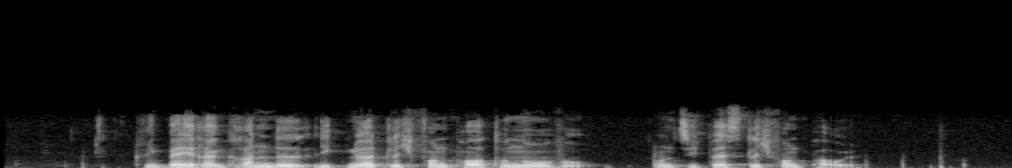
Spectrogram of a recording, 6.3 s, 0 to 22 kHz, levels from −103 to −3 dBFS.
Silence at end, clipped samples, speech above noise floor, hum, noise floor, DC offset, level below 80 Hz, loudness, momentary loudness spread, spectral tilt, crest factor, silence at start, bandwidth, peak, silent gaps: 1 s; under 0.1%; 36 dB; none; -59 dBFS; under 0.1%; -60 dBFS; -24 LUFS; 10 LU; -7 dB/octave; 20 dB; 0.9 s; 8 kHz; -6 dBFS; none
